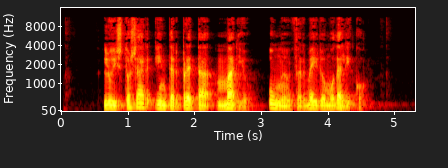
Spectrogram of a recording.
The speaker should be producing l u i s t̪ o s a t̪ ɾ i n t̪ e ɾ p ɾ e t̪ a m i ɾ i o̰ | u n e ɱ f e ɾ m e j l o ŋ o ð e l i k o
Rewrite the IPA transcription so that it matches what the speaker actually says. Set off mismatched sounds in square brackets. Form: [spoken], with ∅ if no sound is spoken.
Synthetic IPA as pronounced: l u i s t̪ o s a [∅] ɾ i n t̪ e ɾ p ɾ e t̪ a m [a] ɾ [j] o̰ | u [ŋ] e ɱ f e ɾ m e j [ɾ] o [m] o ð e l i k o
